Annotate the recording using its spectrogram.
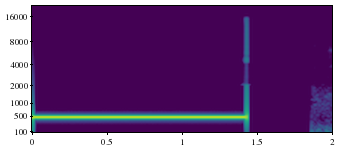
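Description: A pure 480 Hz sine-wave tone, generated at 24-bit resolution, holding one steady pitch with no added noise. It stops abruptly with a click about a second and a half in.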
